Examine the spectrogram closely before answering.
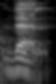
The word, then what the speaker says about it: then: When you say the first word that you see with the E there, that one is then. Just like that, then. The other word is than. It requires your mouth to open. It's like you drop your jaw, like you see a pretty woman. It's more like than. The other one is then. Completely different in pronunciation. Then and than, okay?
